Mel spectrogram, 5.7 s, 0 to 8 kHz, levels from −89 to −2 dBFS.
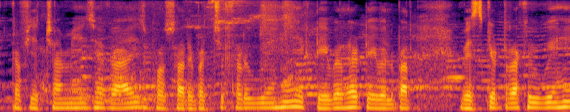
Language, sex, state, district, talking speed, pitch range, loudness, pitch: Hindi, male, Bihar, Sitamarhi, 210 wpm, 115-130 Hz, -17 LUFS, 125 Hz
